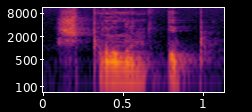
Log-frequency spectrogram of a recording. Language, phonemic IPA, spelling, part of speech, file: Dutch, /ˈsprɔŋə(n) ˈɔp/, sprongen op, verb, Nl-sprongen op.ogg
- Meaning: inflection of opspringen: 1. plural past indicative 2. plural past subjunctive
